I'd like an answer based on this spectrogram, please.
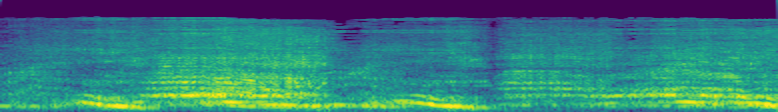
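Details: Lion giving a continuous deep, throaty growling roar with a wavering, rolling pitch that rises and falls for about five seconds without pause.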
